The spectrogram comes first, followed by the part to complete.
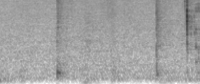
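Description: Quiet room tone broken by a soft knock about half a second in and two sharp clicks near the end.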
